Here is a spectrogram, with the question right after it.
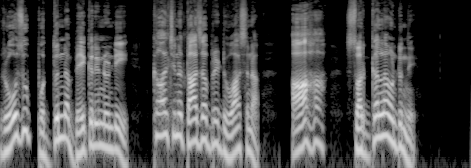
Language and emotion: Telugu, happy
